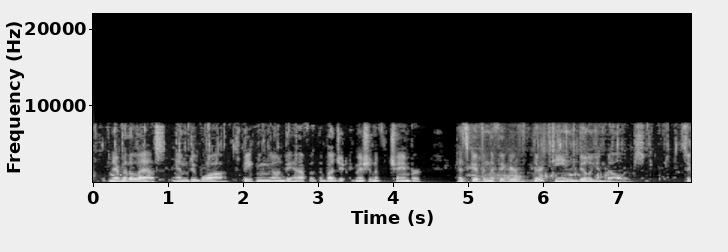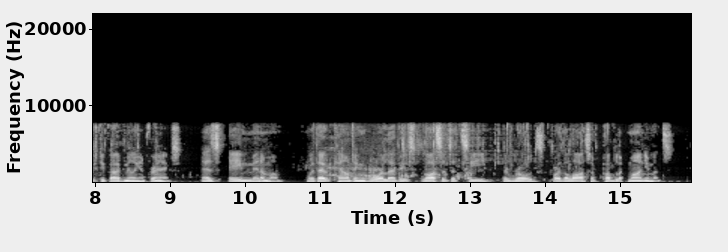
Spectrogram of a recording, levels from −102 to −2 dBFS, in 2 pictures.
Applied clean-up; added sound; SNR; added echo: classical method spectral subtraction.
